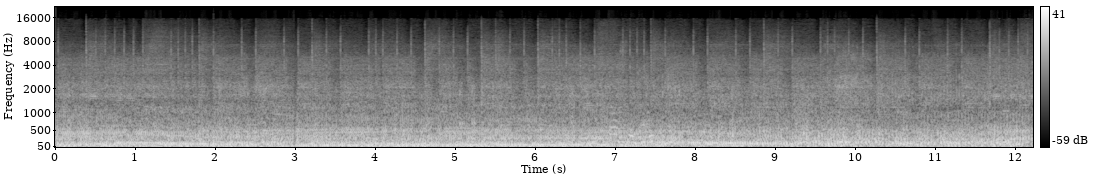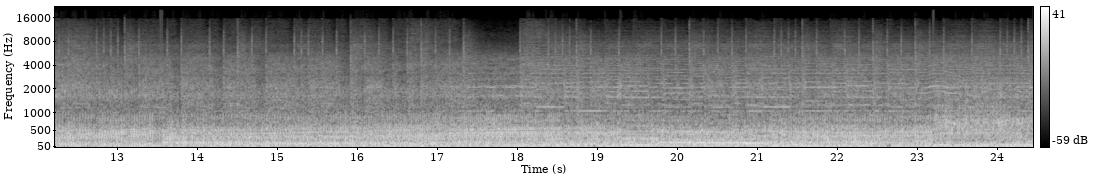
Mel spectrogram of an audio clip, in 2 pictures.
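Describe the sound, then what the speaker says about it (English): A slow racing go-kart in a long endurance race at Gladstone Kart Track, its engine droning loud and steady without letup, pitch rising and falling through corners and straights. "The kart is very, very slow."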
